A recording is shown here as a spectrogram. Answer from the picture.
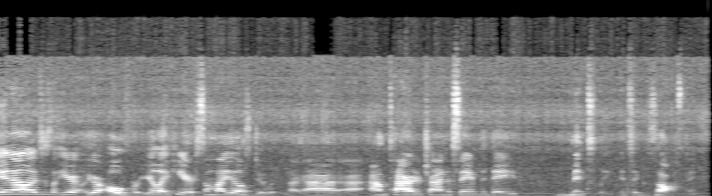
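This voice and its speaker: A woman's animated, somewhat breathy voice at medium pitch, very fast, with ordinary pitch variation, big swings in loudness and audible room echo. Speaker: tarot reader. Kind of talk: monthly tarot reading. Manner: casual, animated.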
